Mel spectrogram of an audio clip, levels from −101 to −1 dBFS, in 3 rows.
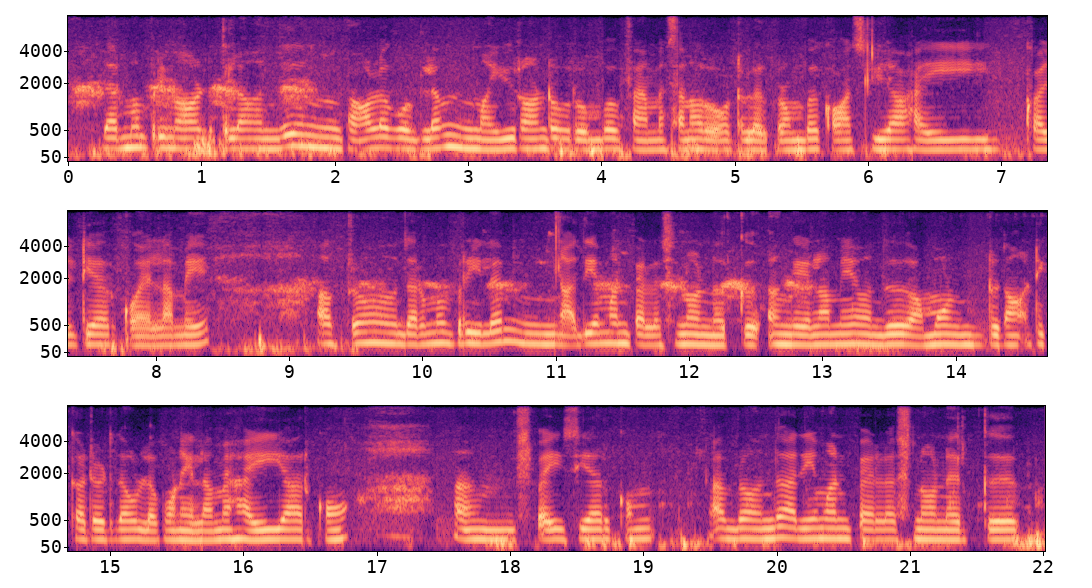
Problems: background sounds at intervals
